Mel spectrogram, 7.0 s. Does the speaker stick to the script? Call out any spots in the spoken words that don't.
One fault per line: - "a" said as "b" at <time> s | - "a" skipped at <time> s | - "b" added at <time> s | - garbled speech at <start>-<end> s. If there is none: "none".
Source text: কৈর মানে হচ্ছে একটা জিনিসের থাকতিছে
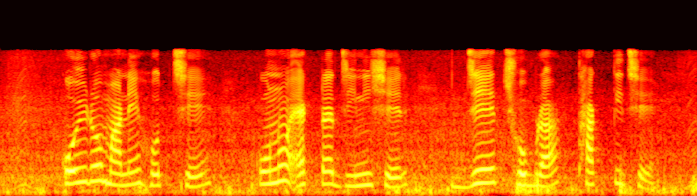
- "কোন" added at 2.6 s
- "যে ছোবড়া" added at 4.7 s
